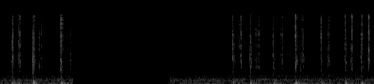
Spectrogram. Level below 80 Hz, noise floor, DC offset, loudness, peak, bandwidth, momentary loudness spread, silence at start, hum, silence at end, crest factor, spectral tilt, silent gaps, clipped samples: -60 dBFS; under -90 dBFS; under 0.1%; -50 LUFS; -24 dBFS; 11.5 kHz; 18 LU; 0 s; none; 0 s; 28 dB; -1.5 dB/octave; 0.73-1.69 s; under 0.1%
